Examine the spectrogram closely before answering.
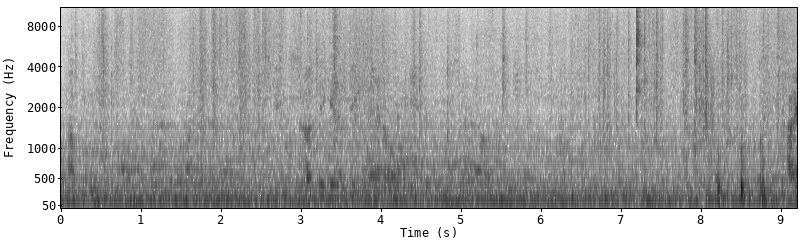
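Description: Train wheels clatter and squeal over the rails.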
